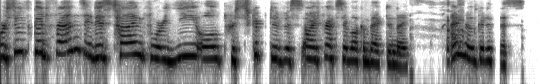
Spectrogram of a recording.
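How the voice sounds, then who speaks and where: A woman speaks in a high pitch at a moderate pace, her pitch swinging very widely. Her loudness stays very even. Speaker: linguist, podcast co-host. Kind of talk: casual roundtable chat. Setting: video call.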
